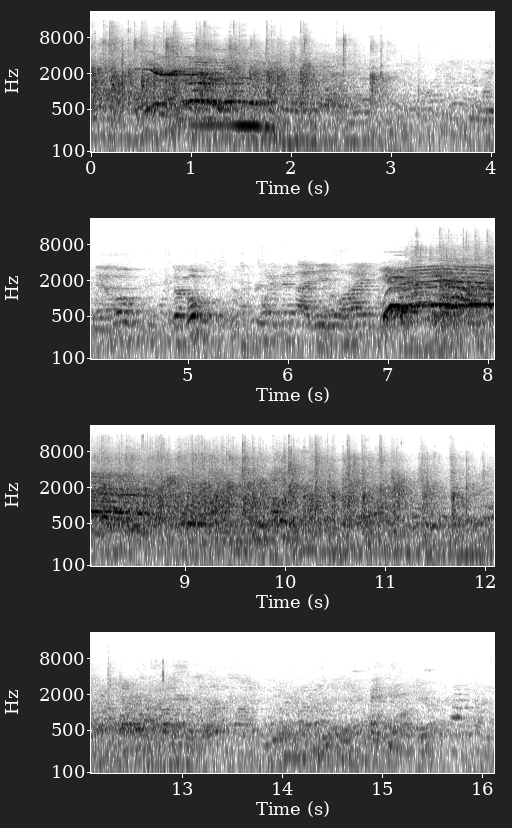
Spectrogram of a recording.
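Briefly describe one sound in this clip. A crowd of young men and women cheers and shouts loudly in an echoing room.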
